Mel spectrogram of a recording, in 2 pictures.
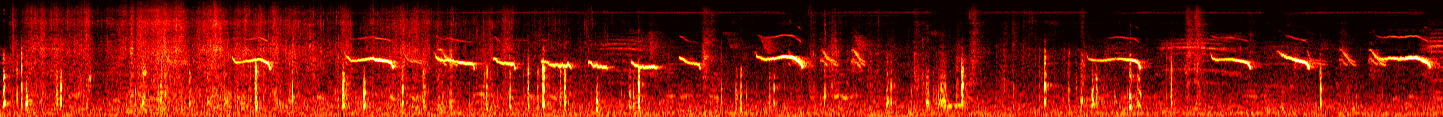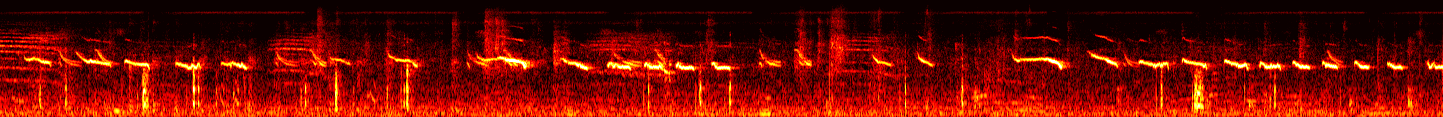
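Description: Bird calls: short, repeated chirping notes that come in a quick run of about three a second near the end, with scattered faint taps.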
